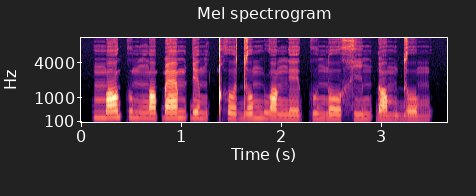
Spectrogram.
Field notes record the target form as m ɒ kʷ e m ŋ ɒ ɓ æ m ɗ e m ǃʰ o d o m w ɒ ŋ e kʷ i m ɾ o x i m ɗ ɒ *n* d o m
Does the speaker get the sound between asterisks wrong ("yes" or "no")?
yes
